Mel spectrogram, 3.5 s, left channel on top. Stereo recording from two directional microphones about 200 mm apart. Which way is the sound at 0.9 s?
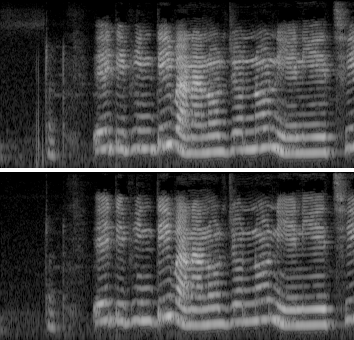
10° right (ahead or behind).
